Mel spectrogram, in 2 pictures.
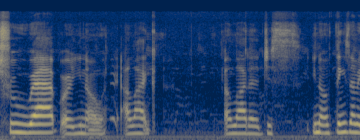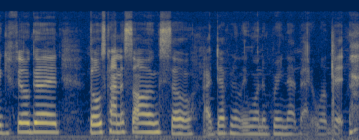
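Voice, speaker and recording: A woman with an American accent speaks at a moderate pace in a normal speaking voice, pitched fairly high. Her intonation is fairly even, but her loudness swings widely. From Delaware, US. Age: 20s. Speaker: R&B singer. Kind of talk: casual interview.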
